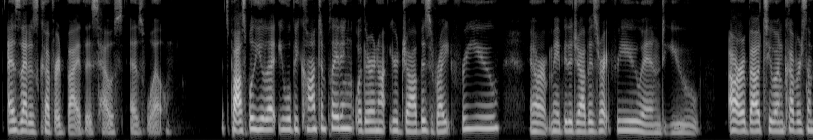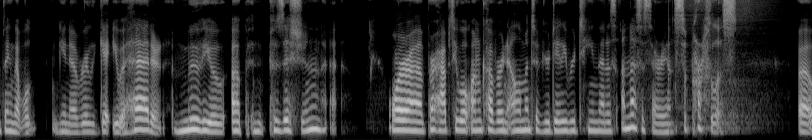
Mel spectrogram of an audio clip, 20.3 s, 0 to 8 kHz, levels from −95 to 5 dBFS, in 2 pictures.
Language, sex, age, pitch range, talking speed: English, female, 20-39, 195-255 Hz, 215 wpm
